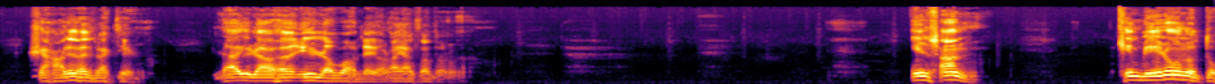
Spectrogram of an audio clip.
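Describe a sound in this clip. An elderly man speaks slowly and calmly close to a microphone, with long pauses.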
